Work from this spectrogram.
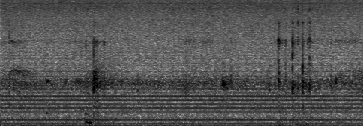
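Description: Keys on a computer keyboard are typed in a few soft, scattered clicks over a steady electrical hum, with no voices.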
